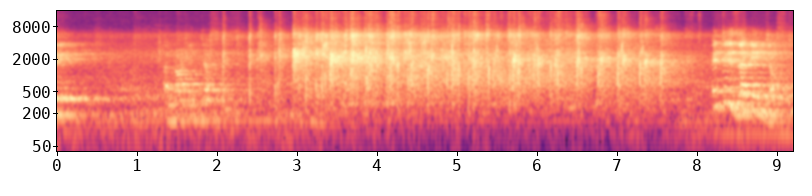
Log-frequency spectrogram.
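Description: A middle-aged man speaks into a microphone, his voice carried over a loudspeaker in a hall.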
